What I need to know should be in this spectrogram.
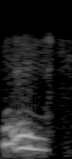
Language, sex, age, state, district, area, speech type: Manipuri, female, 30-45, Manipur, Churachandpur, rural, conversation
